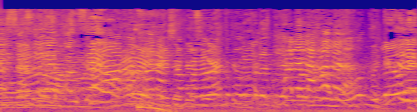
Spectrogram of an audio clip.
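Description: Overlapping chatter of a group of people talking at once, several voices over one another.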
